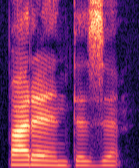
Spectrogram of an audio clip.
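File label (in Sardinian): "parentes", female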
